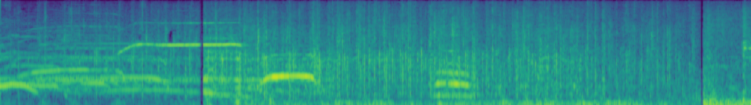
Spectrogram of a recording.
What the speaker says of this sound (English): Let's give this lovely couple a loud round of applause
